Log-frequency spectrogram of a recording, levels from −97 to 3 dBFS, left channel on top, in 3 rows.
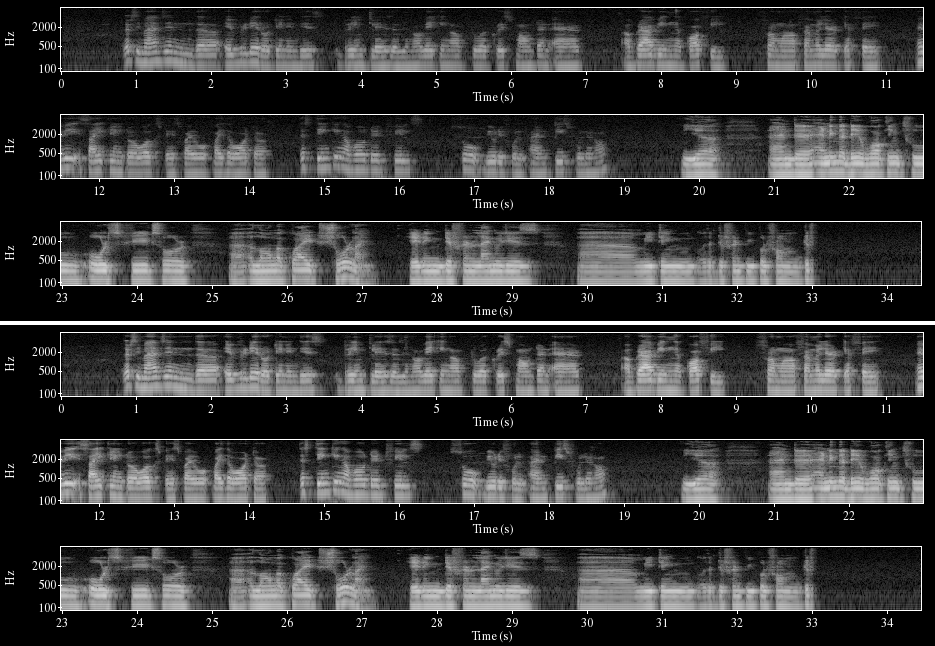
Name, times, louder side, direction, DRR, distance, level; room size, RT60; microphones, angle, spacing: voice 1, 0.8-6.9 7.5-8.8 9.4-10.9 11.4-14.3 14.7-16.3 16.8-18.8, right 8 dB, 85° right, 0.3 m, -31 dB
voice 2, 19.8-24.9 25.2-27.2 27.6-29.6 29.9-33.0, equal, ahead, 0.3 m, -26 dB
5.7 x 2.3 x 3.1 m
head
